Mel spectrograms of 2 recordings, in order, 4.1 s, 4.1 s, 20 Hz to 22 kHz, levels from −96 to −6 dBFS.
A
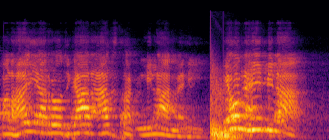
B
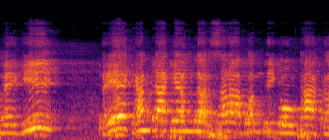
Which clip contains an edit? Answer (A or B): A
